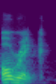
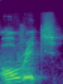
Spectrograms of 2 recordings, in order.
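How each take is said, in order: First: "Ulrich" with the last sound as in "rick"; hard K ending. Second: "Ulrich" with a final "tch" sound; soft CH ending. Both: Shown as a demonstration. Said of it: "can be pronounced either way".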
